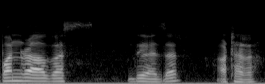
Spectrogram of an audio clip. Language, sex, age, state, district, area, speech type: Nepali, male, 18-30, West Bengal, Kalimpong, rural, spontaneous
